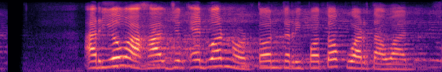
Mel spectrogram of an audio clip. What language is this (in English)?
Sundanese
